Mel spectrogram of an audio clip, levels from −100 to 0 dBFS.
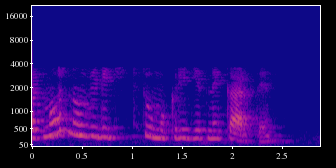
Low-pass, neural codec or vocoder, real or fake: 3.6 kHz; none; real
